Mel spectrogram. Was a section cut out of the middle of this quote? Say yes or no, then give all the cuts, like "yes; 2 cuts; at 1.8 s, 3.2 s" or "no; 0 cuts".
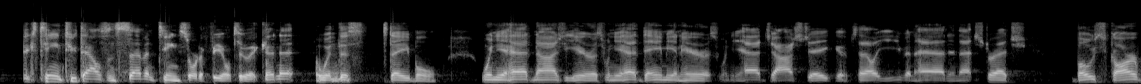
no; 0 cuts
